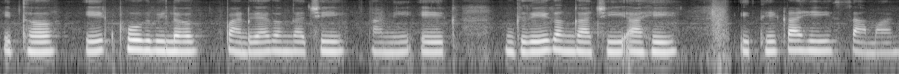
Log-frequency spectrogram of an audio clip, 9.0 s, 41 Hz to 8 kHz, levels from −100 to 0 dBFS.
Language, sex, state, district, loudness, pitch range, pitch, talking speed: Marathi, female, Maharashtra, Gondia, -17 LUFS, 200-215 Hz, 205 Hz, 95 wpm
